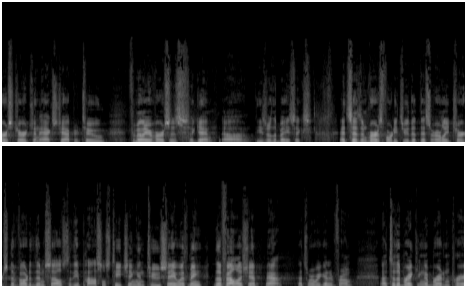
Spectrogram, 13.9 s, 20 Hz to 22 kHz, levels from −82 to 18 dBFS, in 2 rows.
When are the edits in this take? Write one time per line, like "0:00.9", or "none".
0:03.2
0:10.0
0:10.8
